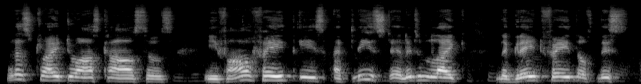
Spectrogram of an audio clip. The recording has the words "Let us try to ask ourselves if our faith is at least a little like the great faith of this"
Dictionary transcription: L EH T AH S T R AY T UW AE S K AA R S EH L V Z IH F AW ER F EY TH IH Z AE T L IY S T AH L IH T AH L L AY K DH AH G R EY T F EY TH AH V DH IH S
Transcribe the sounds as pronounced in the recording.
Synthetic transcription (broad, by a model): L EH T AH S T R AY T UW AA S K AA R S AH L Z IH F AW ER F EY T IH Z AE T L IY S T AH L IH T AH L L AY K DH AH G R EY T F EY T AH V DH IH S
